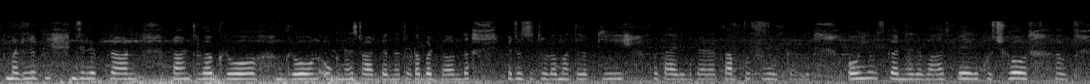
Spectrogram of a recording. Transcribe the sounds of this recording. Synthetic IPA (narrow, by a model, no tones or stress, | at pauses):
mət̪ləbkid͡ʒɪlepɾaːnpɾaːnt̪ʰoːɽaɡɾoɡɾoːnʊɡnãsʈaːɾʈ̚kəɾnd̪aːt̪ʰoːɽabəɖːaːɦõnd̪aːpʰɪɾʊset̪ʰoːɽamət̪ləbki | pəʈaːɪlɪŋkɛɾasɐb̚kʊt͡ʃʰjuːzkəɾnd̪e | oːjuːzkəɾneɾebaːd̪pʰɪɾkʊt͡ʃʰoːɾ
